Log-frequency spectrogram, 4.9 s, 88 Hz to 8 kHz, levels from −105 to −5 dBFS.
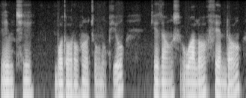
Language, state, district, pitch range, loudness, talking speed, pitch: Kokborok, Tripura, West Tripura, 90-110 Hz, -22 LUFS, 145 wpm, 95 Hz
